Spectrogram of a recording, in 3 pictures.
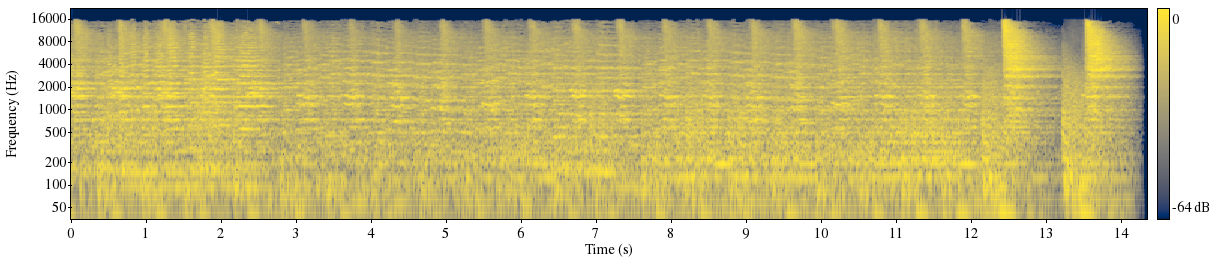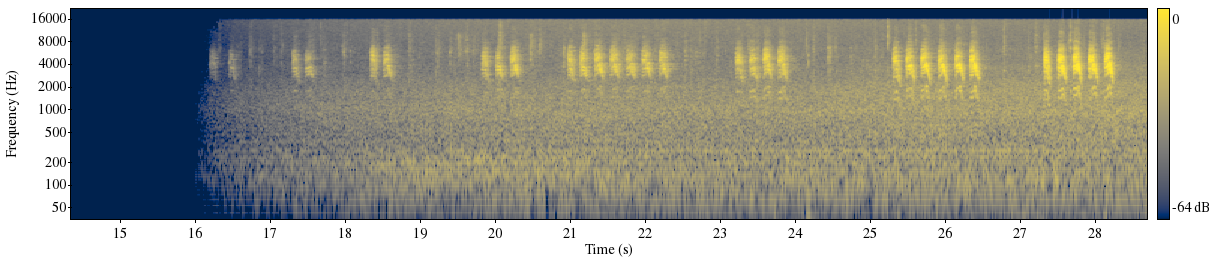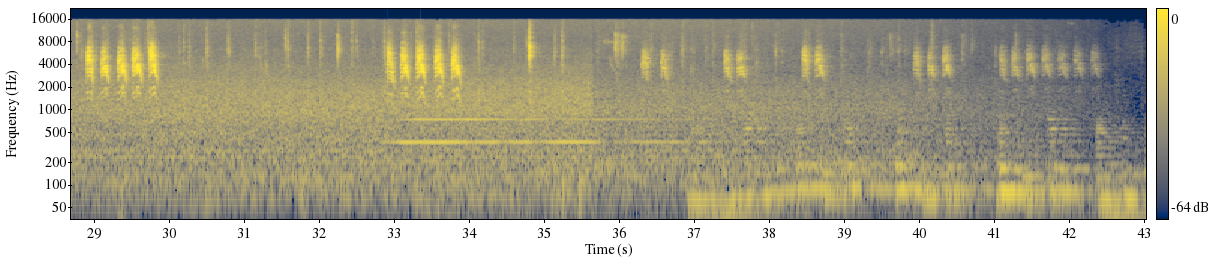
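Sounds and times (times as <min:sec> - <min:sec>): street background noise: 0:16.3 - 0:42.7
birds chirping in rapid trills: 0:18.3 - 0:18.8, 0:19.7 - 0:22.5, 0:23.2 - 0:24.1, 0:25.2 - 0:26.6, 0:27.2 - 0:30.0, 0:32.8 - 0:42.5.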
